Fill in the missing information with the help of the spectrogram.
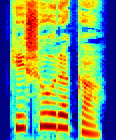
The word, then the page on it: ಖಾಸರೋಗ: kannada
